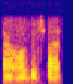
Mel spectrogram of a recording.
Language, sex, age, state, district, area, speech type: Tamil, male, 18-30, Tamil Nadu, Nagapattinam, rural, conversation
